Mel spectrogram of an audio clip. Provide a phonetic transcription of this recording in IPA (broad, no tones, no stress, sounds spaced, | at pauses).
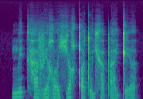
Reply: m e k h a v e ʁ o ɐ̯ ç ə˞ χ qʼ u tʼ u j x a pʼ a j kʼ e ɐ̯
